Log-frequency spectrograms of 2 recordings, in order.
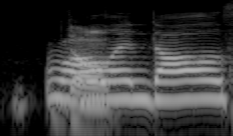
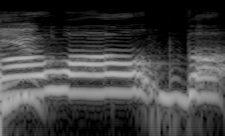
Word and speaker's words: Roald Dahl: Roland Dolls. Not Roland. What? See, you. Roald Dahl.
